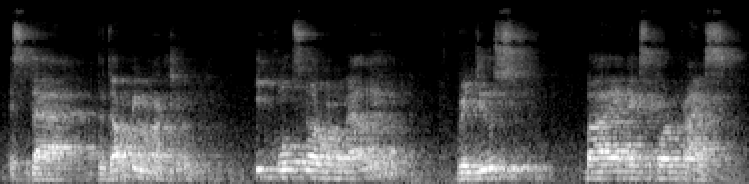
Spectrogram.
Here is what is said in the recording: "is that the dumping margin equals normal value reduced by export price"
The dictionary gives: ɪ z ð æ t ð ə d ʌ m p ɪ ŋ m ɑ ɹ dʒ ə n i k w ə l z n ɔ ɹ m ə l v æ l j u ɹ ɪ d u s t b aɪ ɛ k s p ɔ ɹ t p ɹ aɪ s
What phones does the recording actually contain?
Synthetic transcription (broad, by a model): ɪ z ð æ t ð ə d ʌ m p ɪ ŋ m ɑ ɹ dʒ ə i k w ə l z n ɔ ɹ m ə n v æ l j u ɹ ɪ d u s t b aɪ ɛ k s p ɔ ɹ t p ɹ aɪ s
